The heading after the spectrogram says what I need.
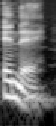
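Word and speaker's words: innit: And if you want to pronounce it correctly, it's inne. You have to drop the T.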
